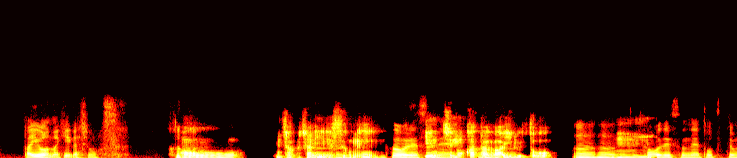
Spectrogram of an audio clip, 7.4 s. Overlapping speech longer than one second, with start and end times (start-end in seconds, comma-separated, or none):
3.1-5.3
